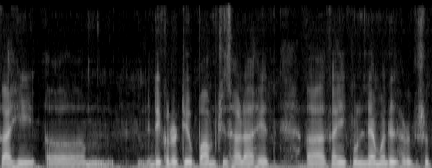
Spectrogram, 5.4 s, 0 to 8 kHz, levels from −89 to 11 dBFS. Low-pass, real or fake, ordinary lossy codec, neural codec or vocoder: none; fake; none; codec, 16 kHz, 4.8 kbps, FACodec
